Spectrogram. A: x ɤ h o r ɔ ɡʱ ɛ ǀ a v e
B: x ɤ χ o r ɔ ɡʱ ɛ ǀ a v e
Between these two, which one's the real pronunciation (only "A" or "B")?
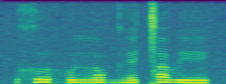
A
